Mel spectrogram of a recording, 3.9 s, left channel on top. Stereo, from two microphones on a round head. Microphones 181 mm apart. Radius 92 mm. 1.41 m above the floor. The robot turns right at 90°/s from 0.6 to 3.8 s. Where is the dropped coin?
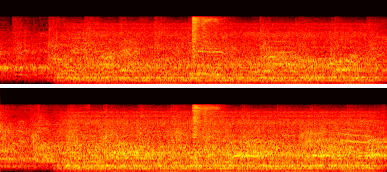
95° left, 1.7 m; by 2.3 s 125° left, 1.7 m.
